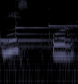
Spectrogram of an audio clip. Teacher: takfim karena ro mati sebelumnya ada baris domah dan ro mati dibaca tebal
